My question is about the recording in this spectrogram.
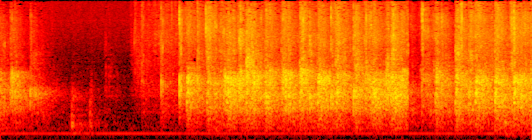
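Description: Audience applauding: the clapping dies away in the first second, starts up again about two seconds in, and dips briefly near the five-second mark before picking up again.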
